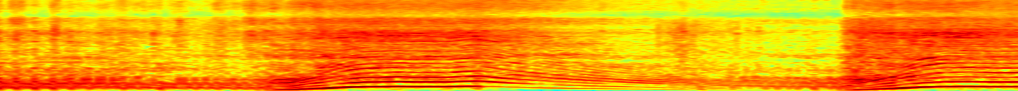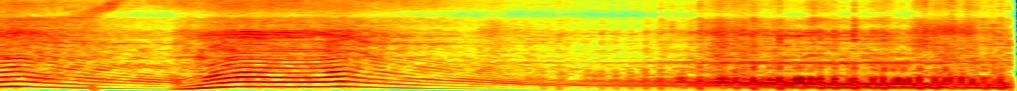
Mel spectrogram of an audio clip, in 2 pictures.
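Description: Two-stroke Husqvarna chainsaw revved up three times from a low idle, each time climbing quickly to a high steady whine, holding for a second or so, then dropping back to idle.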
